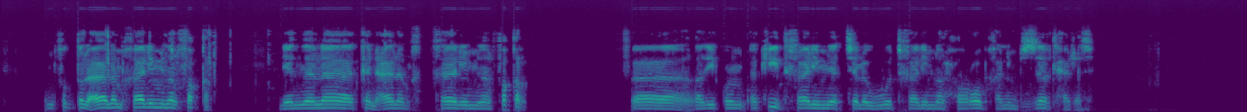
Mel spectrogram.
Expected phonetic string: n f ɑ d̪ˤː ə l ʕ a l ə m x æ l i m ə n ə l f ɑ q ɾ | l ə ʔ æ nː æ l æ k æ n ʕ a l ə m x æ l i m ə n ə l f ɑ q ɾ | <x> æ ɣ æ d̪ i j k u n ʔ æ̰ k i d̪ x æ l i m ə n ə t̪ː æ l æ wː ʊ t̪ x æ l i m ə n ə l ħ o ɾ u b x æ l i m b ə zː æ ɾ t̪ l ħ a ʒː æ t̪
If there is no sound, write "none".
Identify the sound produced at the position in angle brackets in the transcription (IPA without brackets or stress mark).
f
